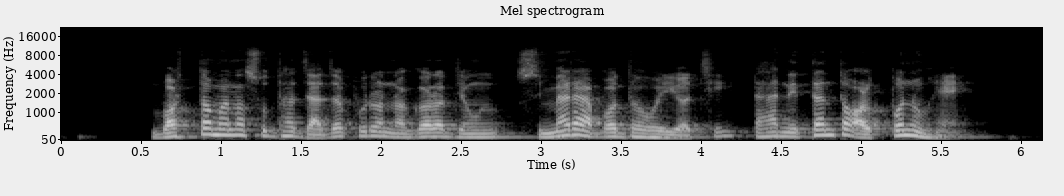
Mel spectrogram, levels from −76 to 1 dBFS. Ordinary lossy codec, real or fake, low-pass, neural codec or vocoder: Opus, 24 kbps; real; 10.8 kHz; none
